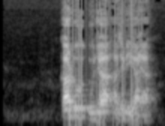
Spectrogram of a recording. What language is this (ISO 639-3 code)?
gju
